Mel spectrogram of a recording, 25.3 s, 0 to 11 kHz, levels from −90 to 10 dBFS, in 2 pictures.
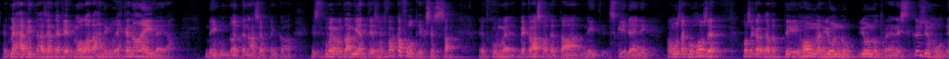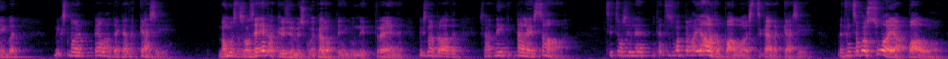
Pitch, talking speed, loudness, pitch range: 140 Hz, 235 wpm, -30 LUFS, 120-175 Hz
